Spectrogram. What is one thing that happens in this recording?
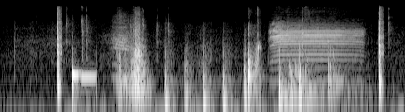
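A stone block breaks with a crunch.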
